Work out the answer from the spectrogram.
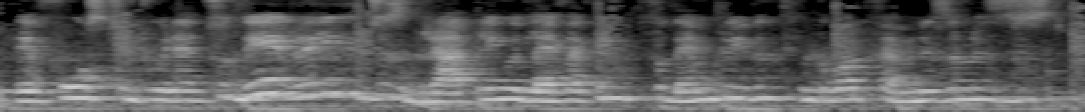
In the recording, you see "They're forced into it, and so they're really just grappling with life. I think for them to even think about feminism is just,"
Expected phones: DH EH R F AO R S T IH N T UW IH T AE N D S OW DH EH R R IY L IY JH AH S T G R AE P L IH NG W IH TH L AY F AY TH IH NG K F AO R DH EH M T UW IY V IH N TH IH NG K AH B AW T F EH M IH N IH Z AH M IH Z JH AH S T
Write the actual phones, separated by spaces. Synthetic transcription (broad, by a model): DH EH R F AO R S T IH N T UW IH T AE N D S OW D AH R R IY L IY JH AH S T G R AE P L IH NG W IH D L AY F AY T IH NG K F AO R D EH M T UW IY V IH N T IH NG K AH B AW T F EH M IH N IH Z AH M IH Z JH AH S T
